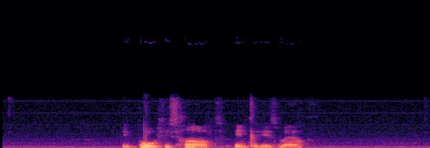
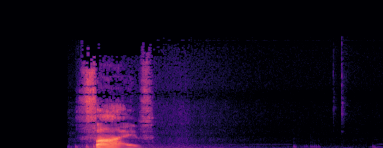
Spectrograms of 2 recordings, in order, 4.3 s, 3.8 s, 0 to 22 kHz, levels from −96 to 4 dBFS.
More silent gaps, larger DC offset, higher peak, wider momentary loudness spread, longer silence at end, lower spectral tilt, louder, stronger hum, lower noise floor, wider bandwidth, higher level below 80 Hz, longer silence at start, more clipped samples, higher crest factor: neither; neither; first, 0 dBFS vs -4 dBFS; second, 12 LU vs 20 LU; second, 1.25 s vs 2.3 s; first, -10 dB/octave vs -3 dB/octave; first, -19 LUFS vs -22 LUFS; neither; second, -51 dBFS vs -76 dBFS; second, 7.4 kHz vs 16 kHz; first, -50 dBFS vs -76 dBFS; first, 1.2 s vs 0.8 s; neither; about the same, 20 dB vs 24 dB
